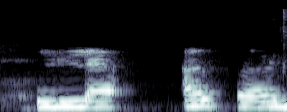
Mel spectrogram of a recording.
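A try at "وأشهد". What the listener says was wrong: Non, faut pas dire la, faut dire wa ashhadu.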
